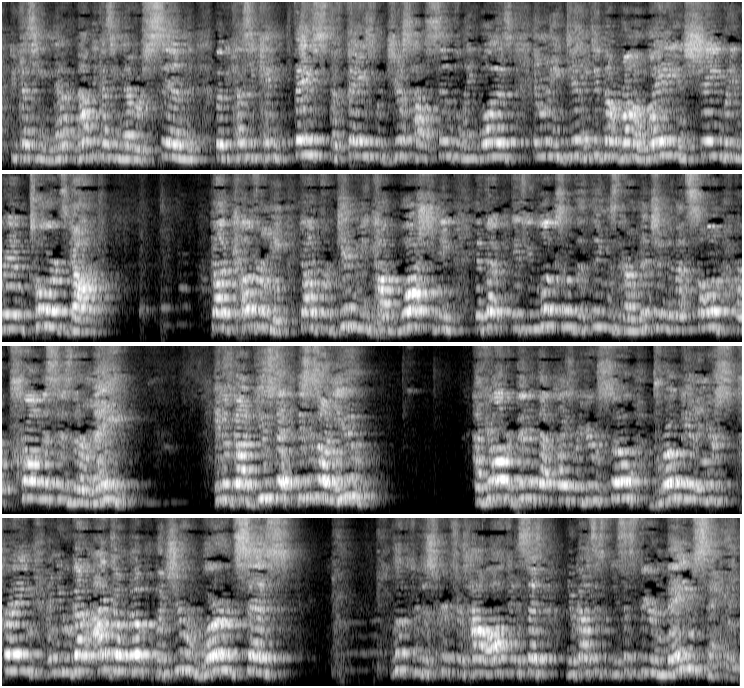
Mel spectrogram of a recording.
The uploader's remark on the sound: Preached at Fairview Church in Montgomery, Alabama on December 17th, 2023.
